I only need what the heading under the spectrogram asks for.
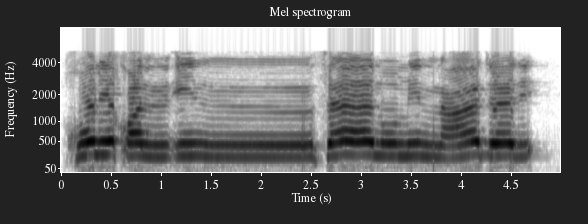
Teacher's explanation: اختلس حركه الكسر ما جيبهاش حركه كامله، تكون حركه تقريبا يعني اجيب تلتين الحركه · Term: الروم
